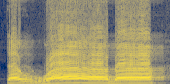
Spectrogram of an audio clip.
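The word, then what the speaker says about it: تَوَّابًا: اس کا اردو تلفظ انہ کان توابا, تا کو باریک پڑھیں گے, توابا. واو کو تھوڑا سا کھینچیں گے کیونکہ الف سے پہلے زبر ہے, الف حرف مدہ ہے, تو الف سے پہلے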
